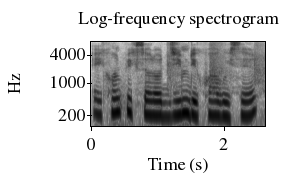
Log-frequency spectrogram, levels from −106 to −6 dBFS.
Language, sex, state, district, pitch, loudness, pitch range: Assamese, female, Assam, Kamrup Metropolitan, 210 Hz, -15 LUFS, 200-225 Hz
